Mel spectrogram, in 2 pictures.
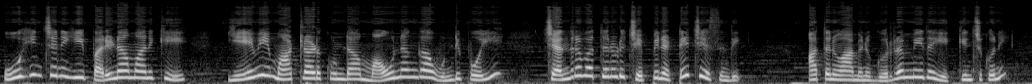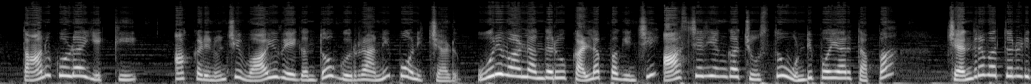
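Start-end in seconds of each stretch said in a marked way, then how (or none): none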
